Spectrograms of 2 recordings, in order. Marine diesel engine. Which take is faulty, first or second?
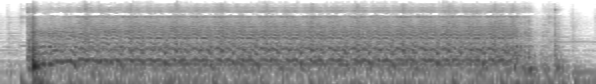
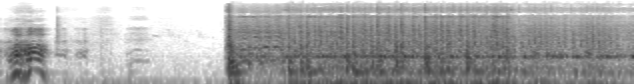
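first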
